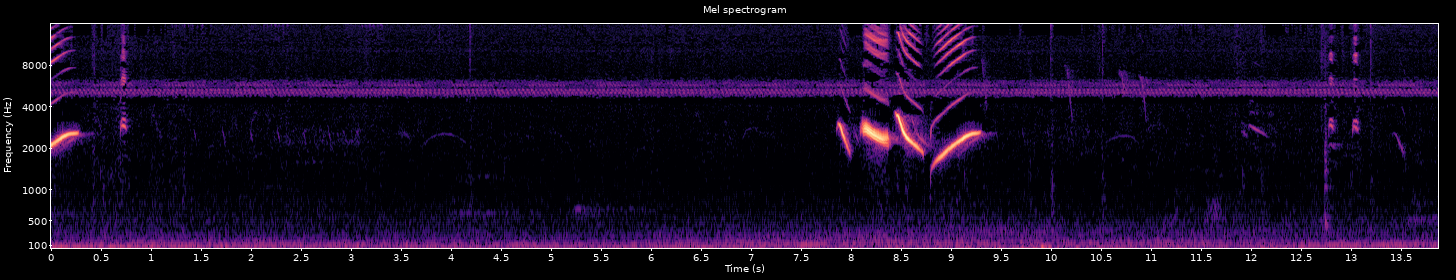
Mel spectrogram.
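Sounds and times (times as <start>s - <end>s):
green-winged saltator song of rich downslurred whistles: 0.0s - 0.8s, 7.8s - 9.4s.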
